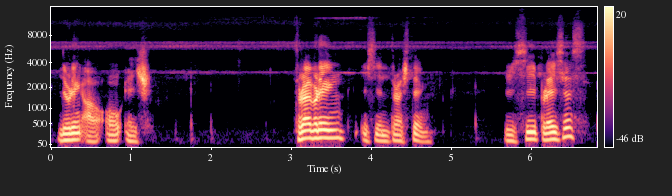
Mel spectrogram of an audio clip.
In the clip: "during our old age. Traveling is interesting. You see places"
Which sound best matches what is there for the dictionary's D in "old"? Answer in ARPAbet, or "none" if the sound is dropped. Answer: none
